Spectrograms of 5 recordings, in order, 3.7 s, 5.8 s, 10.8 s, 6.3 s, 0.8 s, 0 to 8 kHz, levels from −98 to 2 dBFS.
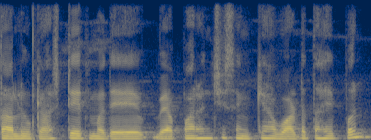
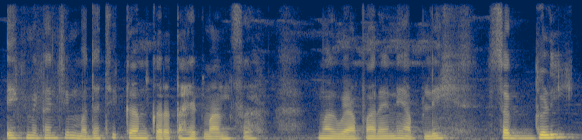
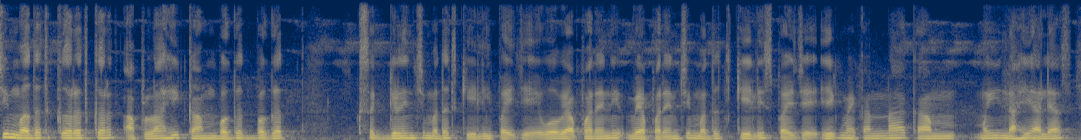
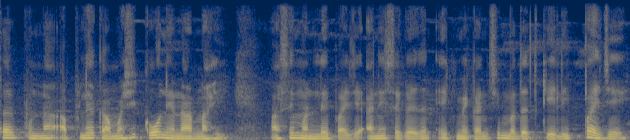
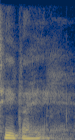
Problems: none marked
